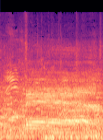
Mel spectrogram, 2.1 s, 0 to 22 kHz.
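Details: Sahiwal bull at a busy Aftabganj livestock market, Dinajpur, Bangladesh, on a Tuesday in April 2024. A level, droning moo holds for over a second amid crowd chatter and market bustle.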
